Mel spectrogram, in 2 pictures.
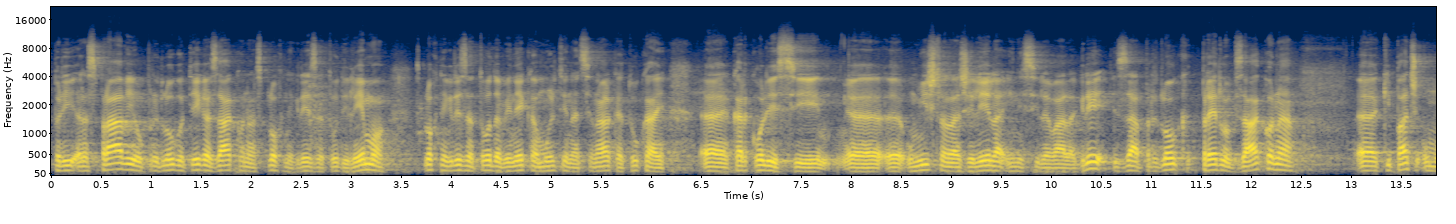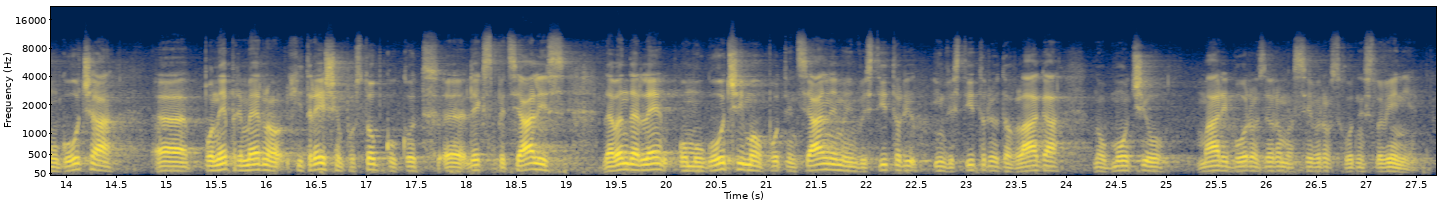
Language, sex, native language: Slovenian, male, Slovenian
